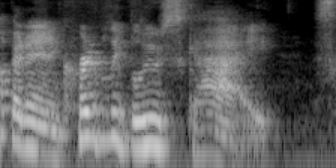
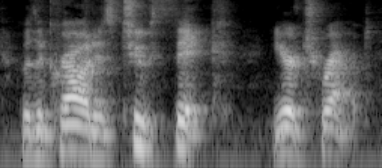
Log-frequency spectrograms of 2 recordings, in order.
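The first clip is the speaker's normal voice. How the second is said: ordinary delivery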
